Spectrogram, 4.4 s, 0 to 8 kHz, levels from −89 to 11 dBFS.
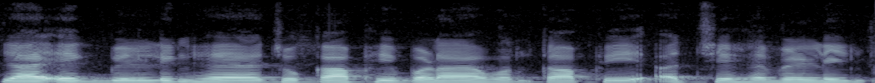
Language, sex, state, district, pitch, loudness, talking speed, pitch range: Hindi, male, Chhattisgarh, Kabirdham, 140 Hz, -17 LUFS, 180 wpm, 135-145 Hz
